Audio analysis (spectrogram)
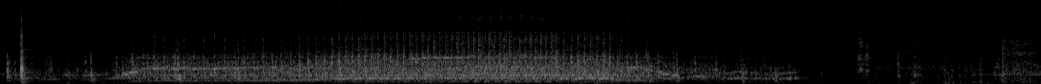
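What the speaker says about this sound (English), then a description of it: "I'm quilting on the long arm." A long arm quilting machine stitches a quilt in one steady whirring run of several seconds, fairly faint, then winds down and stops with small clicks and handling noises.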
